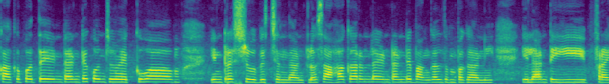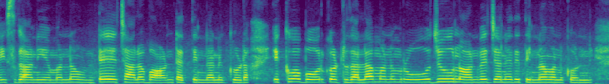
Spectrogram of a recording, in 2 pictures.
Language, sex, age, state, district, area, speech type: Telugu, female, 18-30, Andhra Pradesh, Vizianagaram, urban, spontaneous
